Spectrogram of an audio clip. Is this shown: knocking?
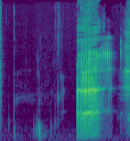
no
